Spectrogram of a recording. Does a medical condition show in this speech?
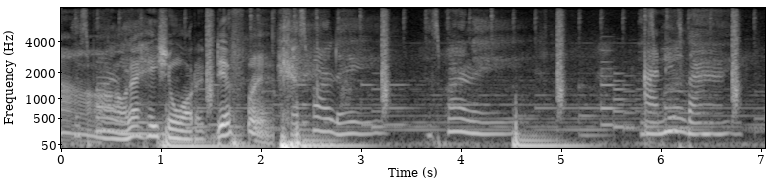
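No.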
